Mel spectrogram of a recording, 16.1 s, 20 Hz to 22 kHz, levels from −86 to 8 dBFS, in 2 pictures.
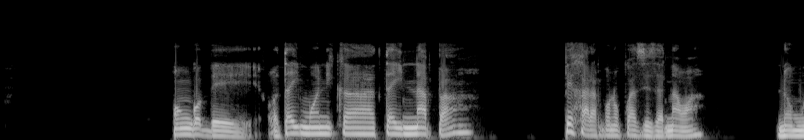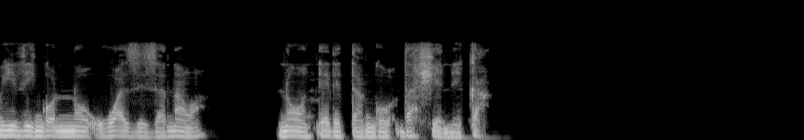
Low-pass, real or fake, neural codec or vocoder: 7.2 kHz; real; none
